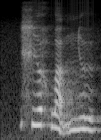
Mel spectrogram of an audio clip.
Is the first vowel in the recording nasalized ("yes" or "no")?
no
